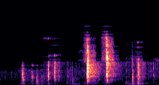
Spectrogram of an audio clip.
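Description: A key turns in the lock of a locked trunk and the trunk is opened, giving a series of sharp, irregular metallic clicks and knocks at moderate loudness with no speech.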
